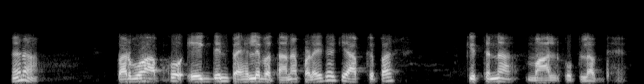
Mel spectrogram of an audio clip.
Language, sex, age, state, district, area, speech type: Hindi, male, 60+, Madhya Pradesh, Balaghat, rural, conversation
